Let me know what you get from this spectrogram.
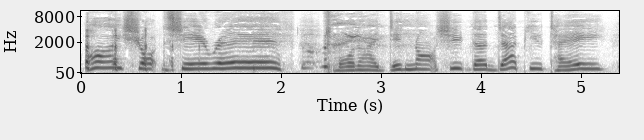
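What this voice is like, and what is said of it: Singing in a put-on Australian accent. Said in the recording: “can you sing that song with your Australian accent? ... neither of us thinks our accents are good”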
